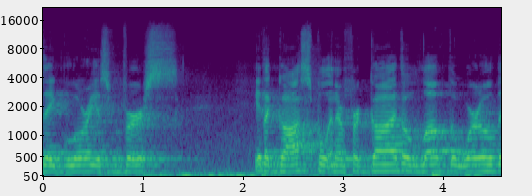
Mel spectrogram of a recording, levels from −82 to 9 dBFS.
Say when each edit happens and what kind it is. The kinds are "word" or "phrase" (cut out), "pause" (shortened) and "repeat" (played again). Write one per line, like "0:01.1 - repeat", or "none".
0:02.2 - word
0:03.0 - word
0:03.6 - word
